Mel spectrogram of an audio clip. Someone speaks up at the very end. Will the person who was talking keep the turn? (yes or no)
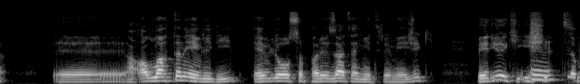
yes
